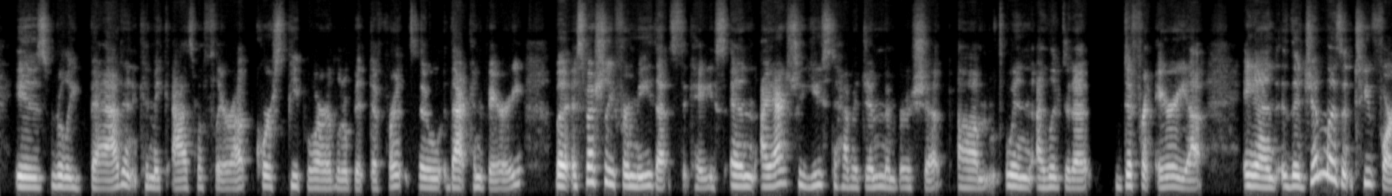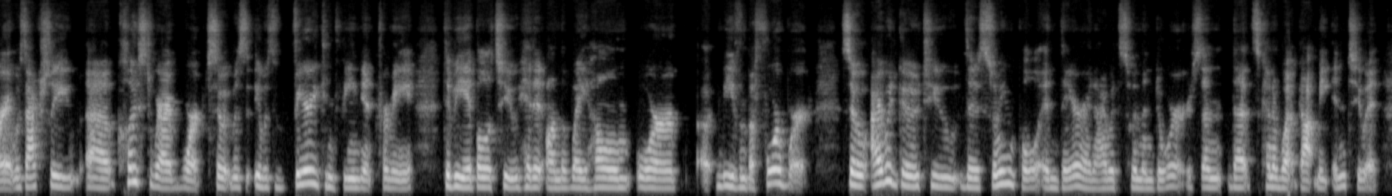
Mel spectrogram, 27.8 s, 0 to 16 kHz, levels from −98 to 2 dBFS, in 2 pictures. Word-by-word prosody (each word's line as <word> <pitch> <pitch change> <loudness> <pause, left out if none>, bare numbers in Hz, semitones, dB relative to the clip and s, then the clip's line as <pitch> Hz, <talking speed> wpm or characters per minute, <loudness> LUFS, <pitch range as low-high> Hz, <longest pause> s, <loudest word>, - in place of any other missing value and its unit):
is 180 -2 +5
really 180 -3 +1
bad, 155 -2 +1
and 225 - +1
it - - -12
can 190 - -5
make 165 -2 -2
asthma 165 +2 -2
flare 155 -3 -6
up, 170 +2 -2
‘course, 190 -2 -1
people 190 -4 -5
are 160 -1 0
a 155 - -4
little 160 -1 -4
bit - - -6
different, 155 +6 -3
so 170 -2 0
that 170 -1 +4
can 185 0 -2
vary, 155 +11 -3 0.3
but 200 -2 +9
especially 265 +4 +3
for 210 -3 +2
me, 195 +1 +3
that's 165 -3 -1
the - - -12
case, 175 -1 -7
and 195 -2 +4
I 190 - +4
actually 235 +1 +2
used 215 +4 -4
to - - -6
have 180 -1 -4
a 170 - -5
gym 175 +2 -2
membership, 170 0 -5
um, 165 -2 -2
when 190 -4 +3
I 175 - 0
lived 180 0 -2
in 165 - -3
a 160 0 +1 0.3
different 205 0 +2
area, 175 -3 +1 0.4
and 190 -4 +5
the 195 0 +5
gym 315 - +2
wasn't 345 -6 +4
too 250 - -2
far, 230 - +3
it - - +2
was 175 +2 -6
actually, 185 0 0
uh, 165 -1 0
close 275 0 0
to 230 - -10
where 190 - +2
I 160 - +4
worked, 165 -2 -1
so 185 - 0
it - - -2
was 180 -1 -5
it 200 - +1
was 175 0 -8 0.2
very 245 +3 +5
convenient 170 -5 -2
for 170 - -4
me 155 -2 -4 0.3
to 200 - +4
be 190 -2 +4
able 175 0 +3
to 175 -1 -1
hit 180 +1 -3
it 175 - +1
on 165 -1 +1
the 165 - -3
way 165 0 0
home 170 0 +1
or, 160 -2 +1 0.2
uh, 310 - -1
even 190 -4 0
before 245 +8 +3
work. - - -4 0.3
So 205 -4 +4
I 225 - +6
would 285 -1 +2
go 195 -3 +2
to 185 -4 -4
the 175 -2 0
swimming 215 +8 +1
pool 165 -4 -2
in 165 0 -3
there, 175 +4 0
and 155 -1 -5
I 150 - -4
would 160 0 -3
swim 165 -1 -3
indoors, 160 +6 -6
and 170 -1 -1
that's 175 -2 -2
kind 185 - -2
of 175 - -1
what 165 - +1
got 160 - +2
me 165 - -5
into 195 +2 -5
it, - - -4
180 Hz, 235 wpm, -24 LUFS, 165-195 Hz, 0.4 s, but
